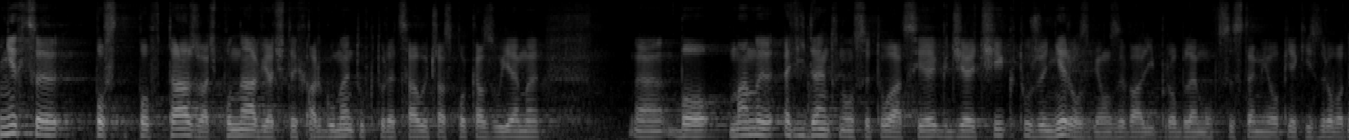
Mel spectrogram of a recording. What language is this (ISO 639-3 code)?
pol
